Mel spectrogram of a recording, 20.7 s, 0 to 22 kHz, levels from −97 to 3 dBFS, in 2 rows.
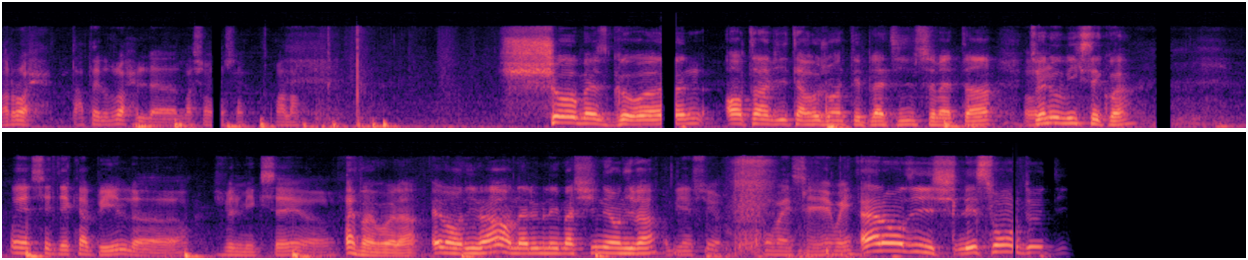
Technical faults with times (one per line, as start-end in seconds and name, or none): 1.75-1.83 Bluetooth stall
5.50-5.62 Bluetooth stall
9.62-9.75 Bluetooth stall
18.79-18.82 Bluetooth stall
